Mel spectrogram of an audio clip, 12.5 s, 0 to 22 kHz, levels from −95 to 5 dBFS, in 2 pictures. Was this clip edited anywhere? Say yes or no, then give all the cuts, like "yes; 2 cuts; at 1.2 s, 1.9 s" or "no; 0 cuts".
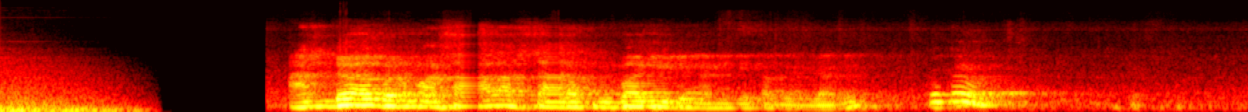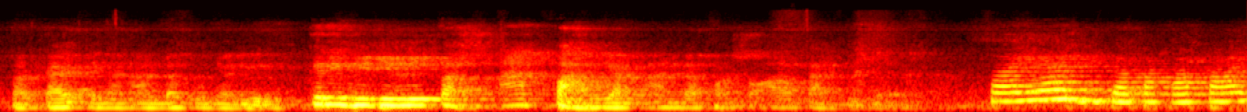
yes; 1 cut; at 1.5 s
